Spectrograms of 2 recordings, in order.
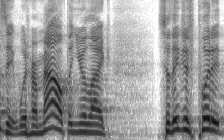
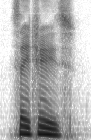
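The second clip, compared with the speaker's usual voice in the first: mock monotone, flat, much lower pitch; 5 semitones lower than usual. Quoting how she says her line, imitating a very low monotone. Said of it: "mad low, mad monotone".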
